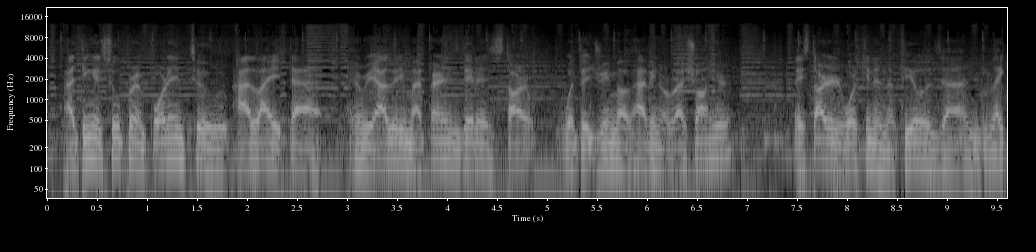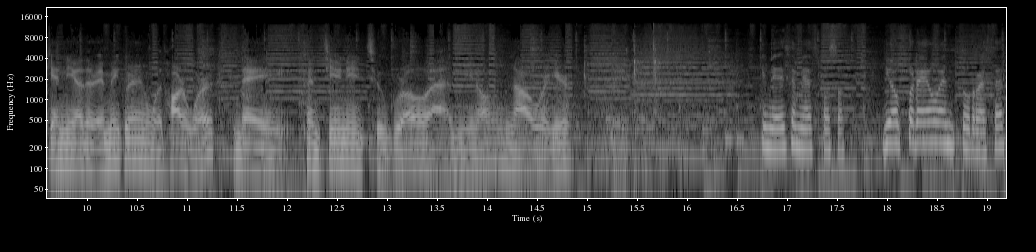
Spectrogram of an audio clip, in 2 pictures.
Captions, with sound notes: -I think it's super important to highlight that in reality, my parents didn't start with the dream of having a restaurant here. They started working in the fields, and like any other immigrant with hard work, they continued to grow. And, you know, now we're here. -[ Speaking Spanish ]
